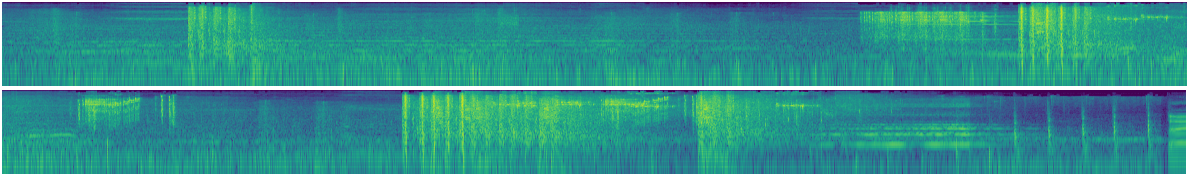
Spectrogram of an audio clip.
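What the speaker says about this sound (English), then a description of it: "It's literally just like having a minigun. Well, not a minigun, a machine gun." Machine gun in a zombie video game fires in long rapid bursts, loud and close, separated by brief pauses with game sounds between.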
